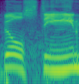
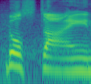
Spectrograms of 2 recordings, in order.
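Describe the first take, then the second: First: The second syllable rhymes with 'seen'. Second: The second syllable rhymes with 'line'. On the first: "You can say Bill Steen" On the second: "it's a German company, so Bill Stein is the correct pronunciation"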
